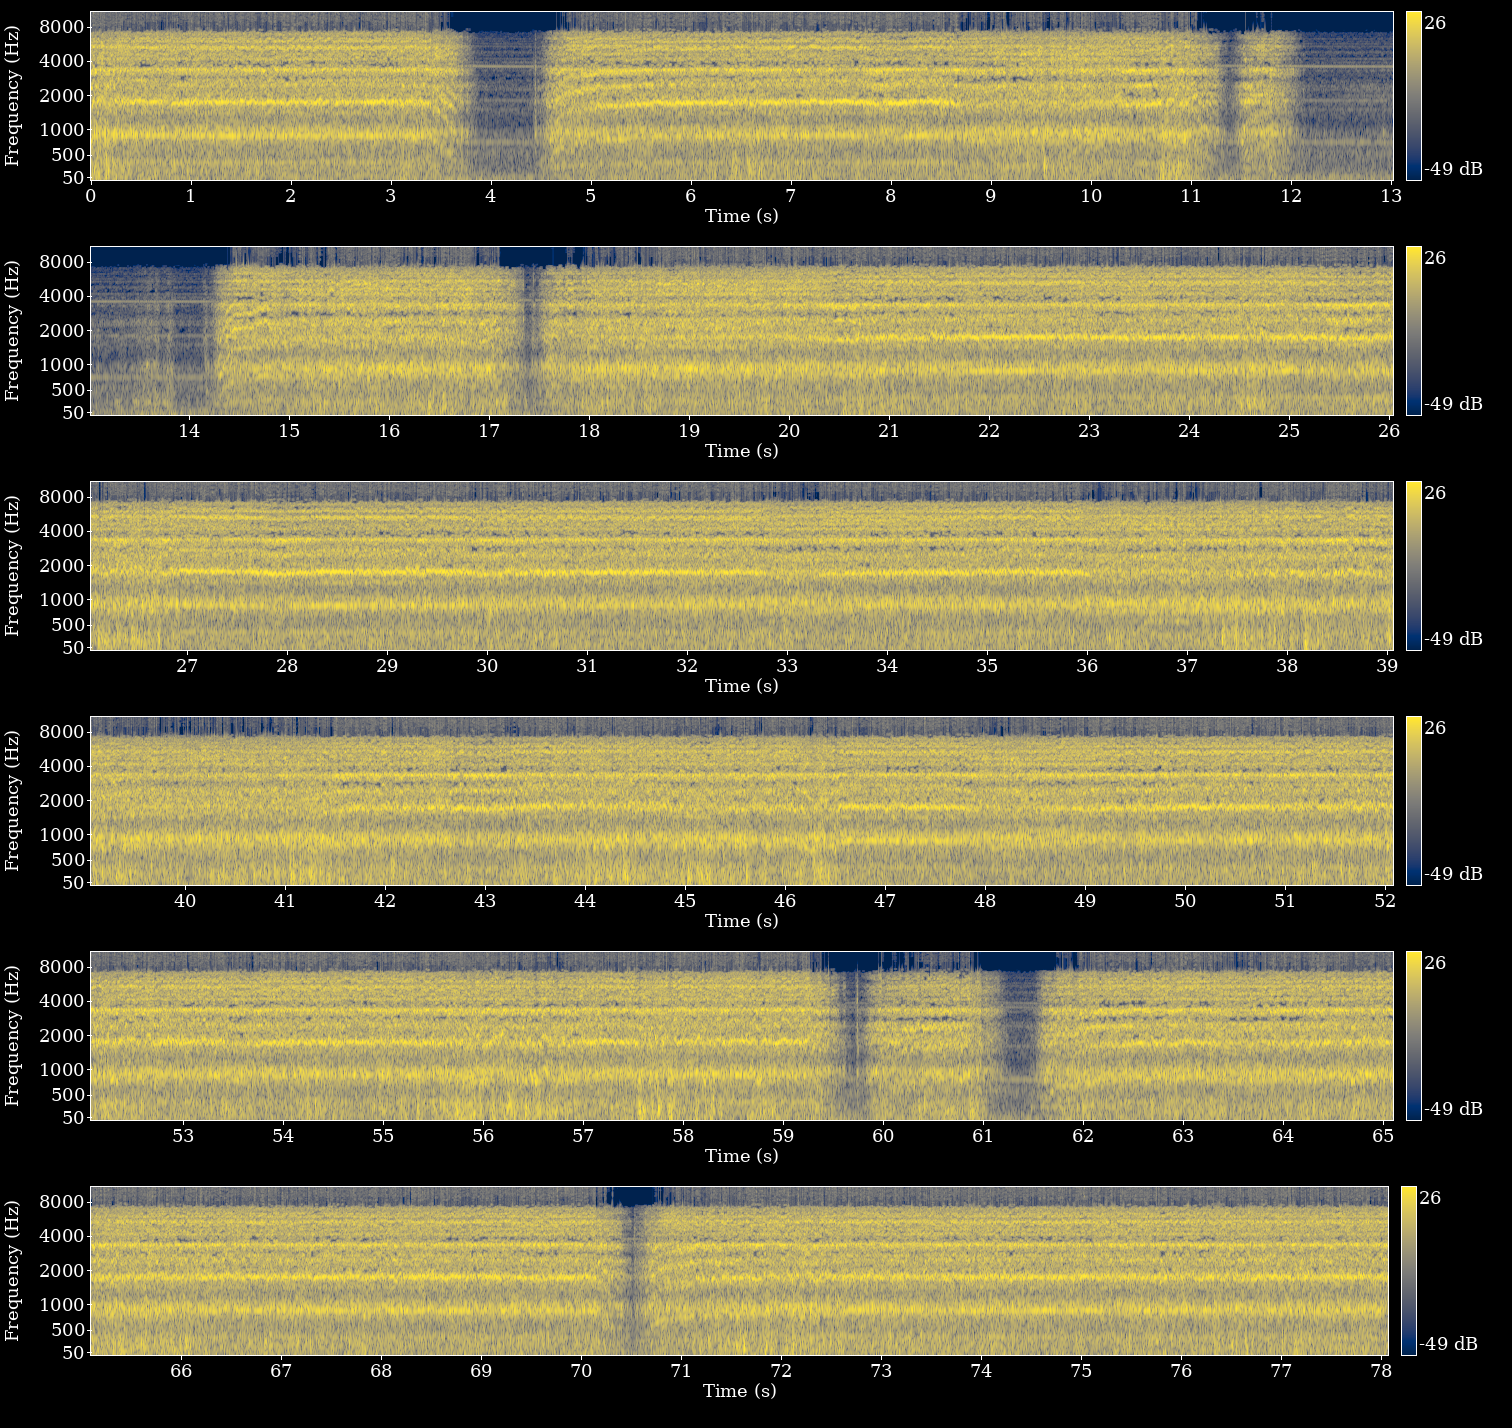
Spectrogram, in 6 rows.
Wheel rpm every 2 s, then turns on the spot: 230, 170, 140, 230, 220, 120, 10, 160, 150, 210, 230, 240, 230, 230, 230, 230, 230, 230, 220, 220, 220, 220, 230, 230, 230, 230, 230, 230, 230, 170, 120, 220, 230, 240, 220, 170, 230, 230, 230.
10-12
